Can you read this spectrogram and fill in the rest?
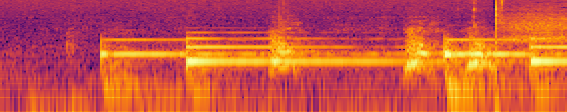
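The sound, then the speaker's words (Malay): A dog barks repeatedly at night, about six sharp, tonal barks in an uneven rhythm, fairly loud, with no talking. “Kemudian terdengar ke bunyi anjing bising sangat pada waktu itu.”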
